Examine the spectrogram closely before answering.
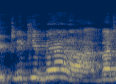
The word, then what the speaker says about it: Kibera: And we saw the videos of him taking hand sanitizers to Kibra. Now I know how to say it. Ni Kibera, but it's okay. Alisema Kibra.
